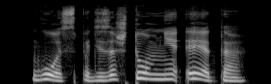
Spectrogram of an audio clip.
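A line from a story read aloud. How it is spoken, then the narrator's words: Inward groan. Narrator (Russian): простонала я про себя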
